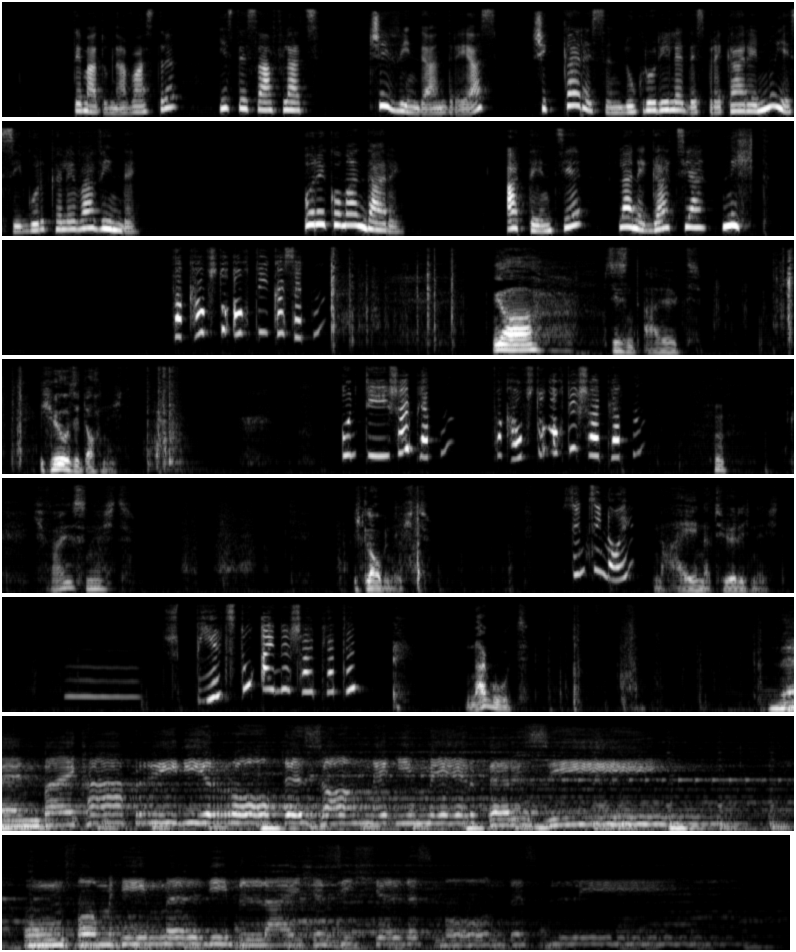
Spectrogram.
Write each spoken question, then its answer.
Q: Tema dumneavoastră este să aflați ce vinde Andreas și care sunt lucrurile despre care nu e sigur că le va vinde.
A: Andreas vrea să vândă casetele. Despre discuri nu știe încă nici el dacă le va vinde sau nu.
